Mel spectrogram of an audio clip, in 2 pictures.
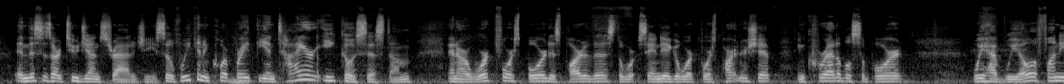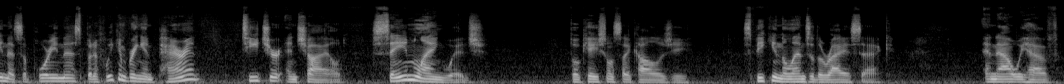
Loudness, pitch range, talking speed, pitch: -23 LUFS, 115-150 Hz, 170 wpm, 130 Hz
